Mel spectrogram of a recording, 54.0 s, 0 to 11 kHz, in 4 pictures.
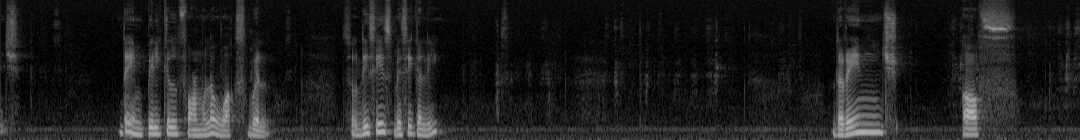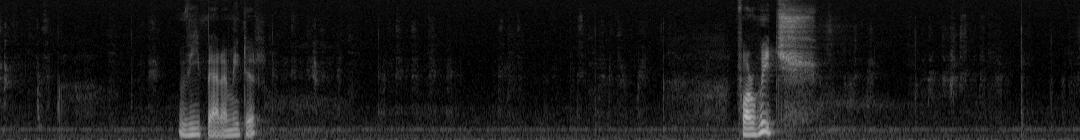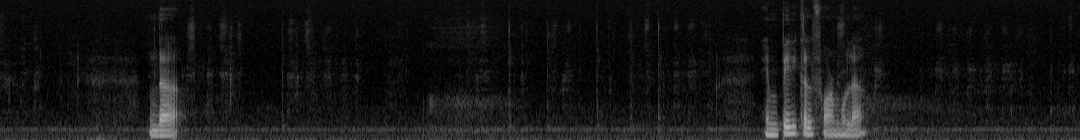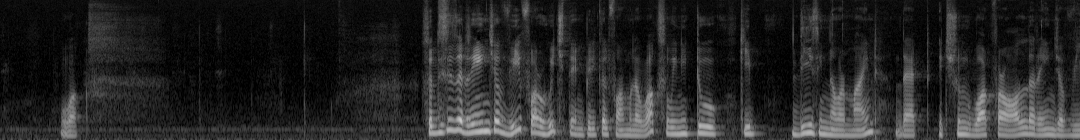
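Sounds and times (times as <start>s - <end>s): faint room hum: 0.0s - 54.0s
stylus ticking and scratching: 32.8s - 36.0s.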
